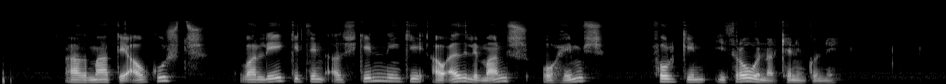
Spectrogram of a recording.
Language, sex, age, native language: Icelandic, male, 30-39, Icelandic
